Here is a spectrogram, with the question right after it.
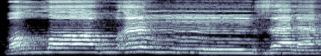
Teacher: واللہ انزل، یہاں نون ساکن پر اخفا کریں گے، یعنی نون کی آواز کو ناک میں چھپا کر ادا کریں گے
